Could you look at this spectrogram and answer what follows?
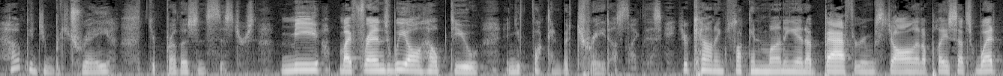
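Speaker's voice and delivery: hissed, hurt whisper; betrayed whisper. Retold or imitated. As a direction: accuse him under your breath. Scolding the betrayer in hushed tones.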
